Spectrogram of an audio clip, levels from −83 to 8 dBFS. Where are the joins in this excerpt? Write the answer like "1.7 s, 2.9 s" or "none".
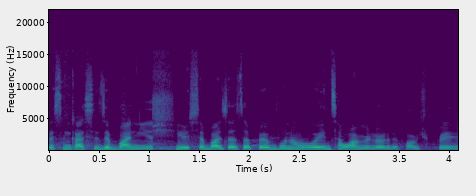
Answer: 1.0 s

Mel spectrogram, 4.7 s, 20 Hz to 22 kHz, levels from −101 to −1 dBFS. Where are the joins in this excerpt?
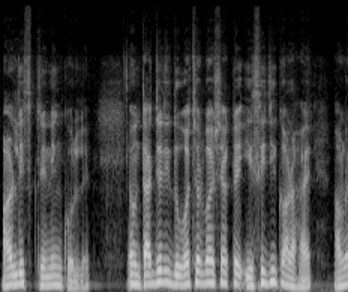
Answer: none

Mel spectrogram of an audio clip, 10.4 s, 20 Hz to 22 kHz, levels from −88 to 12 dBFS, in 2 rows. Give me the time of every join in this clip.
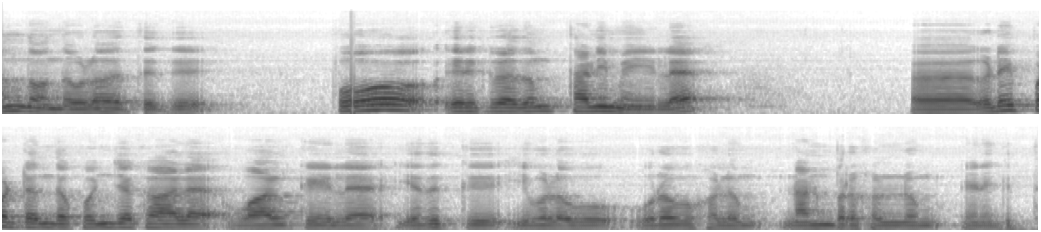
none

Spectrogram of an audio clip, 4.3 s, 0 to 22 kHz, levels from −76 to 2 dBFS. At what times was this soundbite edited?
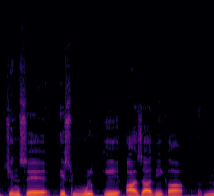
1.1 s

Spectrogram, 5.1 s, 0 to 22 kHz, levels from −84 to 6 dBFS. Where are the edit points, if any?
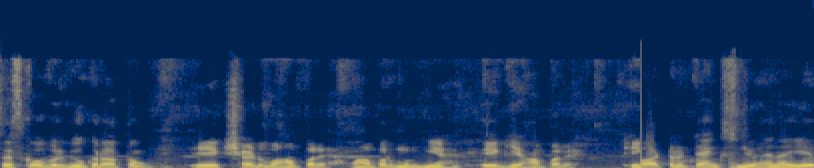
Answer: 4.0 s

